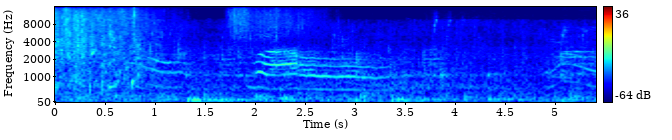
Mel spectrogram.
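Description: Several cats meow in a video game, drawn-out mews rising and falling at intervals over a steady game background with some low rumble.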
